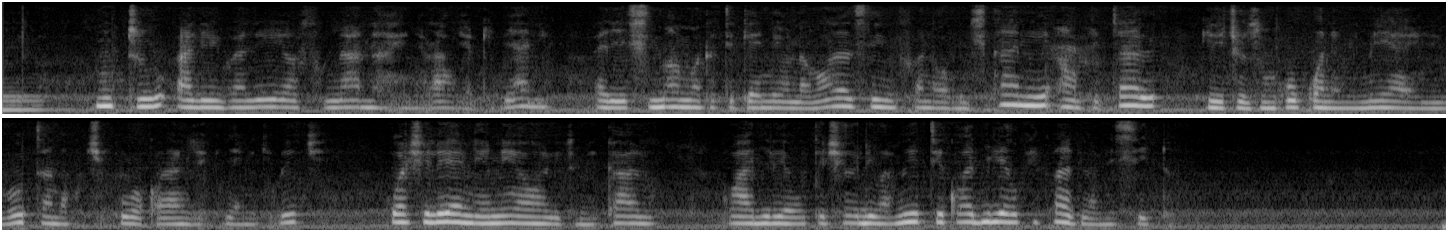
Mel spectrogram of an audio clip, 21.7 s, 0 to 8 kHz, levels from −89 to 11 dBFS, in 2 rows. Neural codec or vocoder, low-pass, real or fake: codec, 16 kHz, 2 kbps, FunCodec, trained on LibriTTS, 25 frames a second; 7.2 kHz; fake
